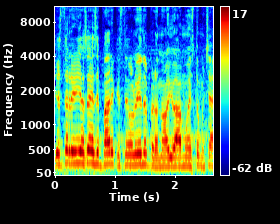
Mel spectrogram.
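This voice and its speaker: A man talks at a very fast pace with lively intonation. There is noticeable background noise. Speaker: lawyer and podcast co-host. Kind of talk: casual chat. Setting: live in a bar.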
